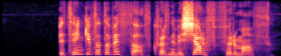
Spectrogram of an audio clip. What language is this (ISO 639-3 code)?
isl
